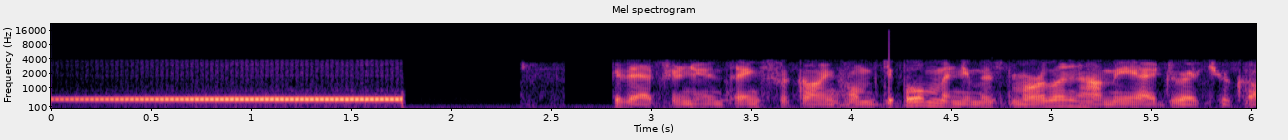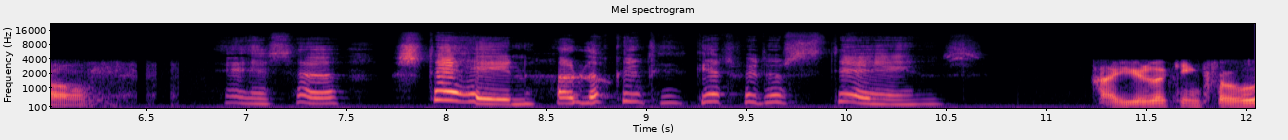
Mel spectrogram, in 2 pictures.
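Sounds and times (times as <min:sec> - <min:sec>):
telephone ringback tone: 0:00.0 - 0:01.8.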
